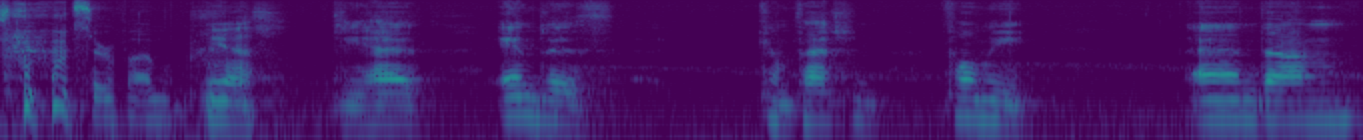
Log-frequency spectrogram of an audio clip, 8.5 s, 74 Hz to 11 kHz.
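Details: Dysarthria from progressive supranuclear palsy in an adult male, symptoms beginning 1994 and diagnosed about four years later; progressive, incurable course with slurring of speech.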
